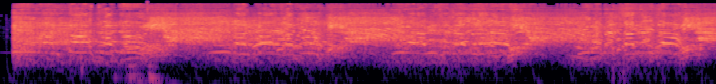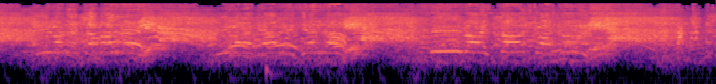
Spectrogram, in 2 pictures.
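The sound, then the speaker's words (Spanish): A crowd cheers the Virgen de los Dolores procession during Holy Week in Lorca, shouting vivas in repeated rhythmic bursts. Many voices rise and fall together at a steady, moderate loudness. “Fue recibida con vivas y pañuelos azules agitados al cielo, un momento vibrante que nos dejaba este sonido.”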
